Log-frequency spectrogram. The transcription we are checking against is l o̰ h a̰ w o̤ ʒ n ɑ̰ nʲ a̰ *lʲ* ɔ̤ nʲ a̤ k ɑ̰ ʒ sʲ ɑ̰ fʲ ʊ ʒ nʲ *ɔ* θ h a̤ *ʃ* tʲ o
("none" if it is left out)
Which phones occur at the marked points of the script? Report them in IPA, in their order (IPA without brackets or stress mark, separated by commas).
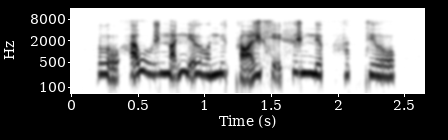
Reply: l, ɔ, θ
